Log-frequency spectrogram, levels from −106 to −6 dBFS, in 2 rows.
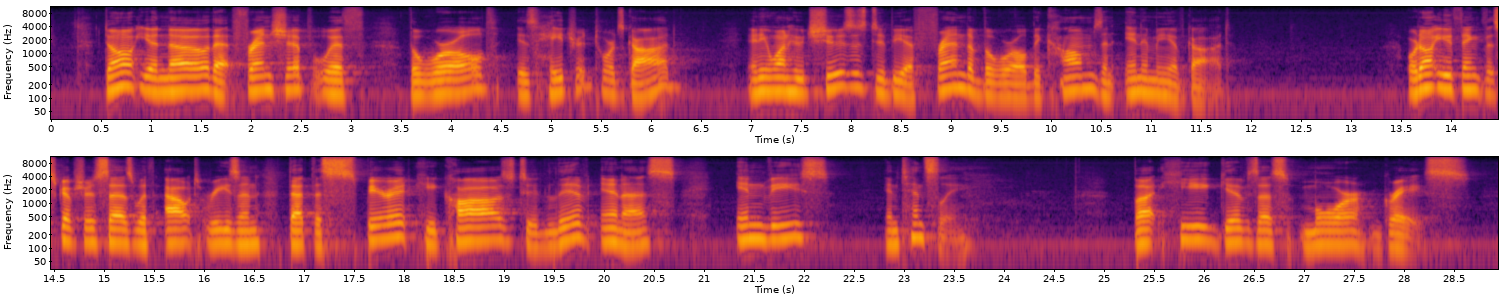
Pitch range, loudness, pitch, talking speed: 120-150 Hz, -27 LUFS, 130 Hz, 110 wpm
